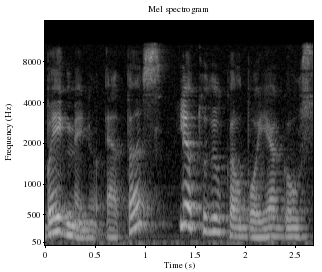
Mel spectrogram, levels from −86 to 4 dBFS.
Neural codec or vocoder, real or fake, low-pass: none; real; 10.8 kHz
